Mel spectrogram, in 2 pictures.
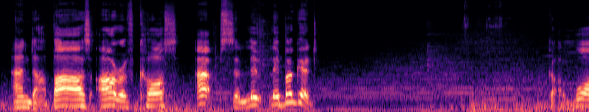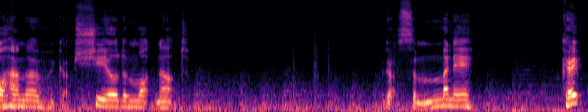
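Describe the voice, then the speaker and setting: A man's voice: fairly high pitch, measured pace, long pauses, fairly bright tone, soft background music. A man giving casual gameplay commentary as a streamer, chatty and muttering to himself as he goes. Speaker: video game streamer.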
